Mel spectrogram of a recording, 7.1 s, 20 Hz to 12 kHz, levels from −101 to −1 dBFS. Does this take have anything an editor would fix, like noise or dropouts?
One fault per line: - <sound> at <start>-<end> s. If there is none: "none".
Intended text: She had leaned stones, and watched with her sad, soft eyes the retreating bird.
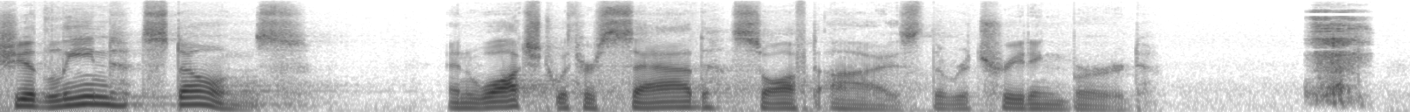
- sniff at 6.5-6.9 s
